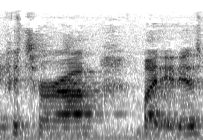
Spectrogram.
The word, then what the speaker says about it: Keturah: I just say Keturah, but it is pronounced Keturah.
